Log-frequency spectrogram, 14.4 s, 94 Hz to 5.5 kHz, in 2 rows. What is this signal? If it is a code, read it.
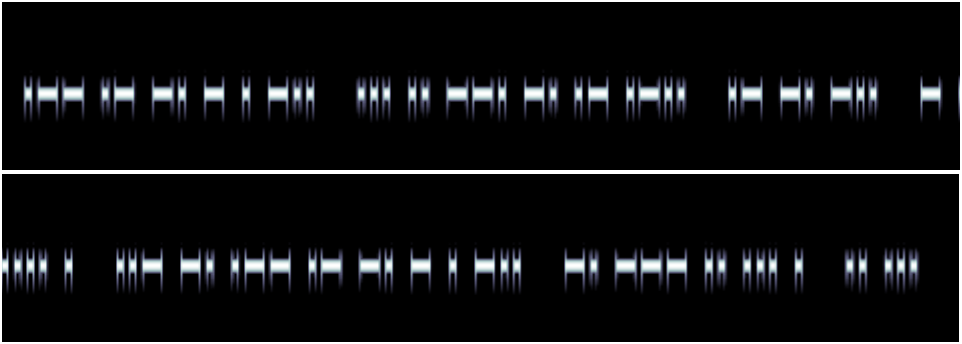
Morse code, heard as a keyed tone, about 25 wpm, 600 Hz. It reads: WANTED SIGNAL AND THE UNWANTED NOISE IS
